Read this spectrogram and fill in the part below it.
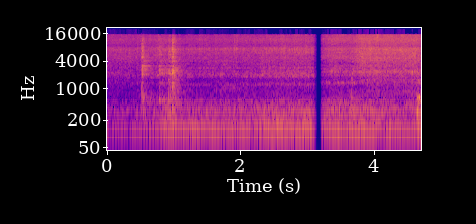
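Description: Winter vegetables frying in a pan for vegetable fried rice, a constant loud sizzle with occasional stirring scrapes and clinks, no talking.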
